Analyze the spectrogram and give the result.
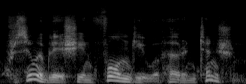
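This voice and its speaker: An actor playing a brilliant Victorian detective who questions sharply and teasingly in a radio play. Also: male voice, lowish voice, huge pitch swings, a little fast, slightly rough, full character voice. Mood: dry, curious. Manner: incisive, teasing, probing. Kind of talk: radio drama acting.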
